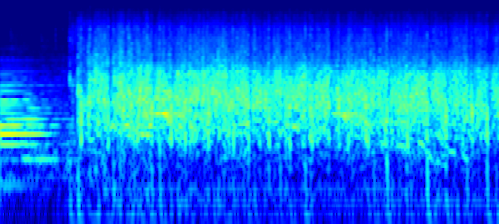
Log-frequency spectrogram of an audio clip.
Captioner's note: applause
